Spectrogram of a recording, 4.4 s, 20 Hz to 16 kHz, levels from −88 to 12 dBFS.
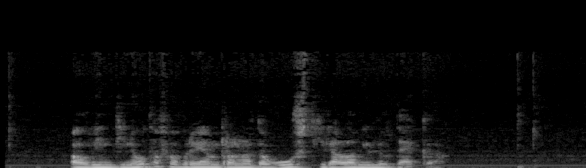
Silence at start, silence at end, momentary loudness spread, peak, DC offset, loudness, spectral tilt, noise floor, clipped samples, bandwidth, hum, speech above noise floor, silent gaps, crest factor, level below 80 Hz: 0.55 s; 1.1 s; 14 LU; -8 dBFS; under 0.1%; -23 LUFS; -9.5 dB/octave; -59 dBFS; under 0.1%; 6 kHz; none; 37 dB; none; 16 dB; -56 dBFS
